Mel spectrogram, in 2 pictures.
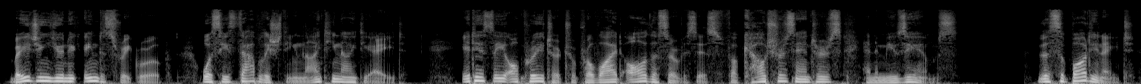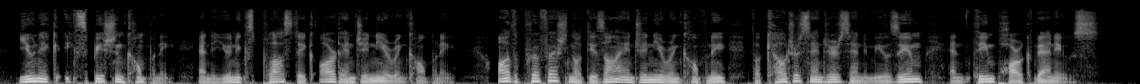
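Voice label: Mandarin English, M, Narration; accent of china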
